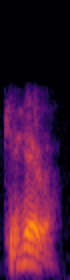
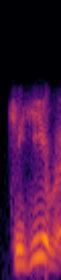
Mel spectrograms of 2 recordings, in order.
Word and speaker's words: Kheyra: Let me spell it. K-H-E-Y-R-A, Kahara, Kahira.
